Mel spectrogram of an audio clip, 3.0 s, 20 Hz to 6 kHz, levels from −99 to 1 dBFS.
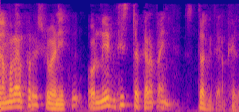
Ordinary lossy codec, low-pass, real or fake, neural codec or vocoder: MP3, 32 kbps; 5.4 kHz; fake; codec, 24 kHz, 1.5 kbps, HILCodec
